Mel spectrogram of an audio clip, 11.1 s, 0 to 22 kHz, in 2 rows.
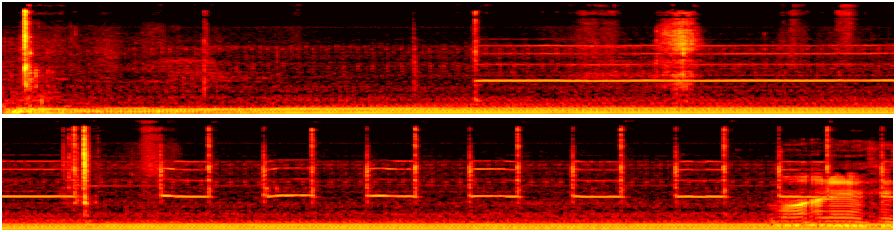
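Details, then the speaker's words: Mk3 Ford Fiesta idling: steady high buzz that holds, then pulses on and off, only when the lights are on; door switch replaced without change, cause not confirmed. "this is got to be something else it's only when the lights are on that this is happening"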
